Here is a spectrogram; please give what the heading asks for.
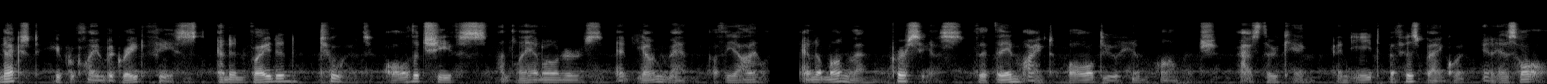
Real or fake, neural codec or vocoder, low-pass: fake; codec, 16 kHz, 2 kbps, FreqCodec, larger model; 7.2 kHz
